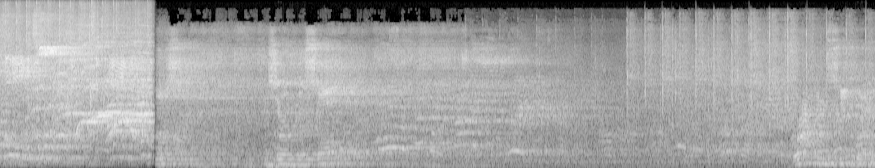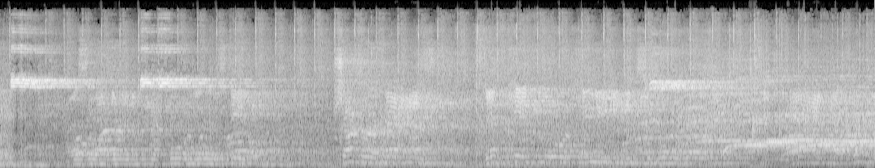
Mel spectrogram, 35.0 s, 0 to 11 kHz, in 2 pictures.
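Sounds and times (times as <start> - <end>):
referee's whistle blast: 0.7 - 1.6, 20.3 - 21.4.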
